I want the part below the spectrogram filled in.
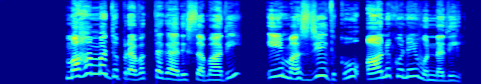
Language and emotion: Telugu, neutral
